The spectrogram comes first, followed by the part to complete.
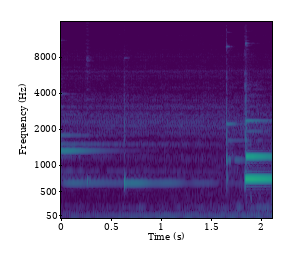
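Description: A small music box playing a slow tune: single plinked metal notes that ring and fade one after another, about one or two a second.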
